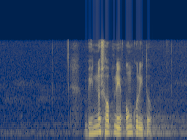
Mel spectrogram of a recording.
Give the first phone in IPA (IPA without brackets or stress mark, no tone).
bʱ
